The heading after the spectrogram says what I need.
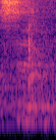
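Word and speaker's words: שׂין: So you see how it's exactly the same, and it's pronounced sin as opposed to shin.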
